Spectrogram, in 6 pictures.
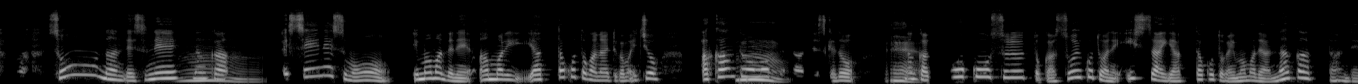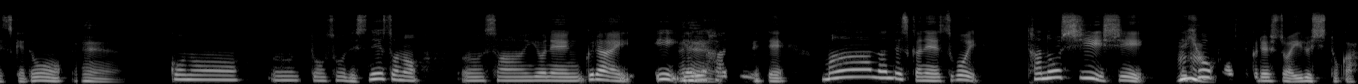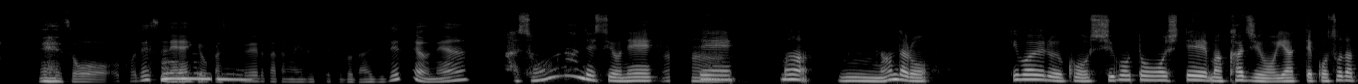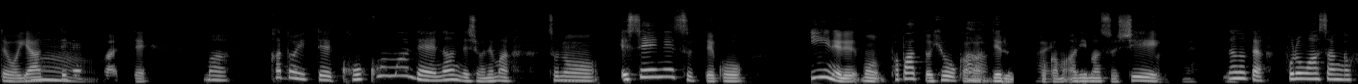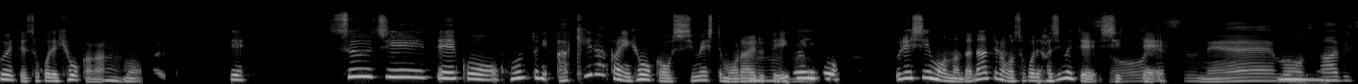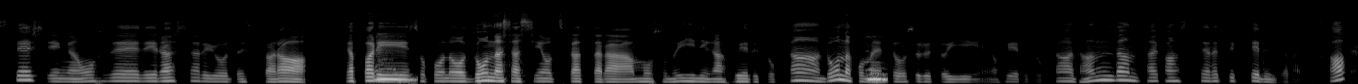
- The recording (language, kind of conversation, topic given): Japanese, advice, 仕事以外で自分の価値をどうやって見つけられますか？
- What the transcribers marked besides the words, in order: none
